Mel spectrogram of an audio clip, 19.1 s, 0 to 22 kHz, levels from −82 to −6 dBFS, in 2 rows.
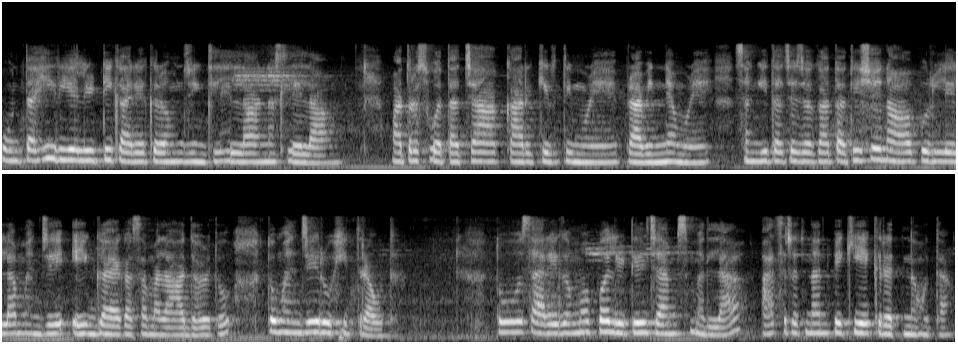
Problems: none marked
